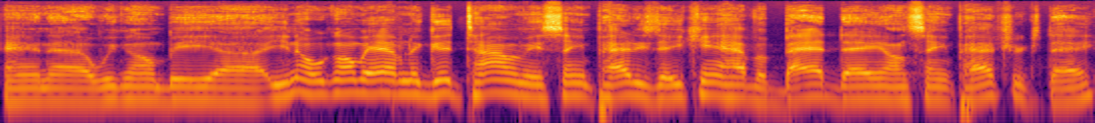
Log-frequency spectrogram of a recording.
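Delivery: put-on Southern US accent.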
